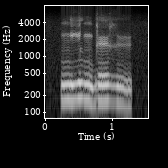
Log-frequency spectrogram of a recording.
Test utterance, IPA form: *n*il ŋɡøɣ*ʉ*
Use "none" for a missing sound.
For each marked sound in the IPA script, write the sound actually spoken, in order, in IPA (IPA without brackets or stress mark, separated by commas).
n, ʉ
